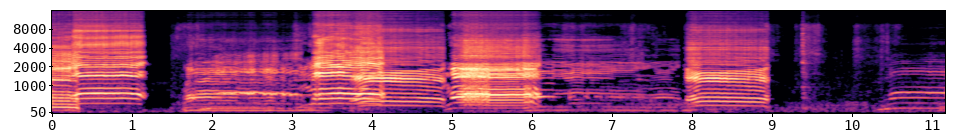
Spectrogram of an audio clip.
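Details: Several sheep bleating in turn, overlapping deep and higher wavering calls repeated over about nine seconds, each bleat lasting one to two seconds, ending with quieter shuffling.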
